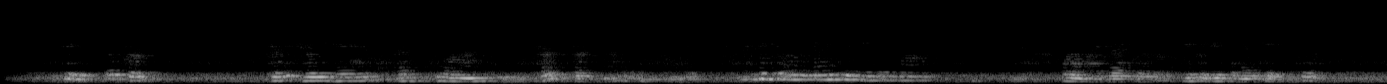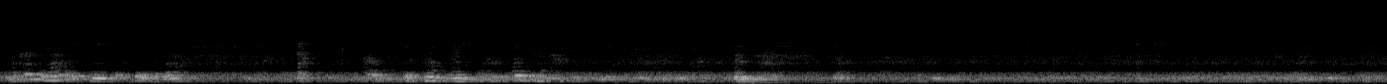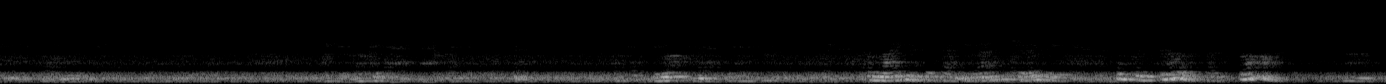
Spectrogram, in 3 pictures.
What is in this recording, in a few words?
Television; Daytime Show With Dialog And Some Music. From Next Room.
